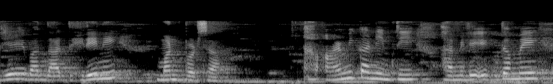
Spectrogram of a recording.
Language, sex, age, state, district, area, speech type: Nepali, female, 18-30, West Bengal, Kalimpong, rural, spontaneous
